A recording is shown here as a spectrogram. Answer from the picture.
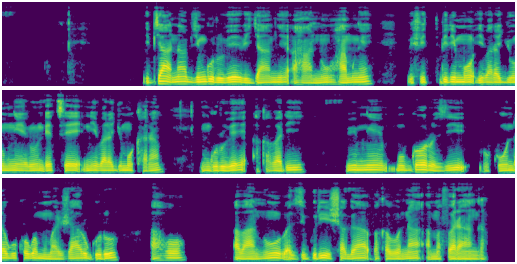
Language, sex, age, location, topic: Kinyarwanda, male, 50+, Musanze, agriculture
